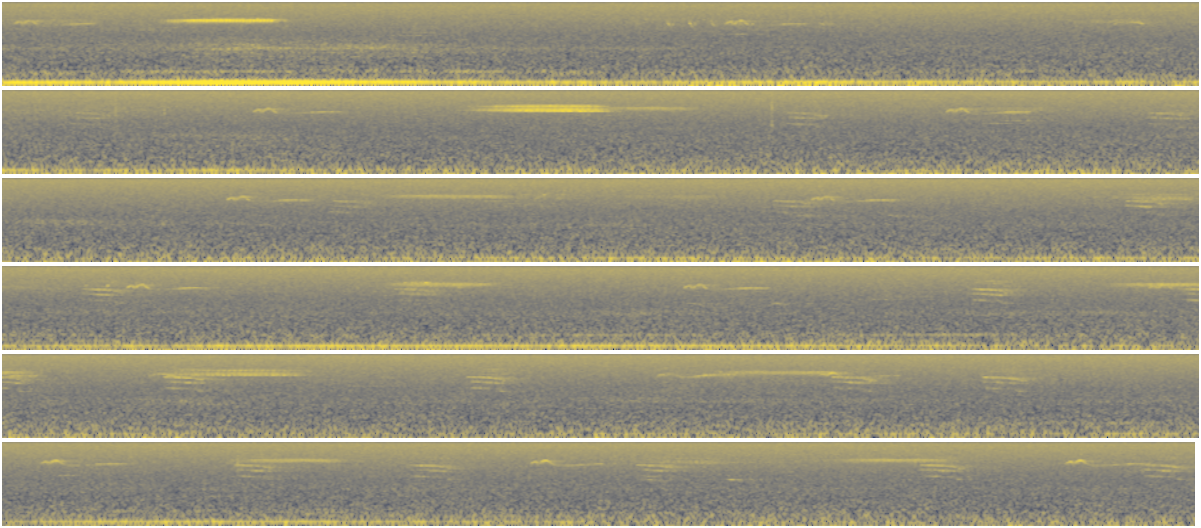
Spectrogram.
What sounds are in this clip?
Eastern Wood-Pewee, Pine Warbler, Ovenbird, Blue Jay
